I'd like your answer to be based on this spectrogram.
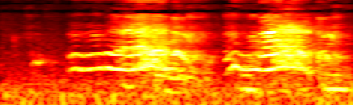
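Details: Two strong, clear wailing cries from a newborn baby boy just after labor and delivery; vigorous normal first cry.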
